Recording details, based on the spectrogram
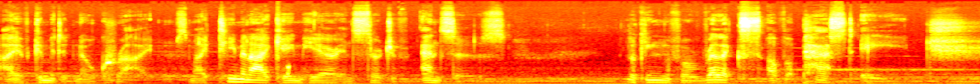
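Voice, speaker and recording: A man's put-on character voice, very deep and low, at a fairly slow pace over loud background noise. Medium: actual play. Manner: slow, measured, aloof.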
